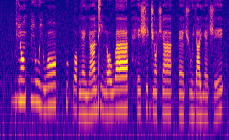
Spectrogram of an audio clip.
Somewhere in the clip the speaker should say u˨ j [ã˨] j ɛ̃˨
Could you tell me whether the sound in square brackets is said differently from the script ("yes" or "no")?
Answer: yes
